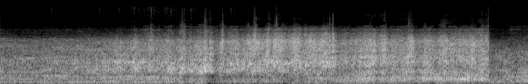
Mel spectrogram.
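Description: The twin turbofan engines of a Blue Angels F/A-18 Hornet flying a pass, heard as a loud, rushing jet noise with crackle. It swells about a second and a half in, and the higher part cuts off abruptly near the end.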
